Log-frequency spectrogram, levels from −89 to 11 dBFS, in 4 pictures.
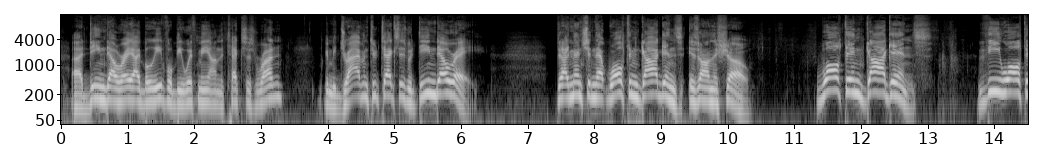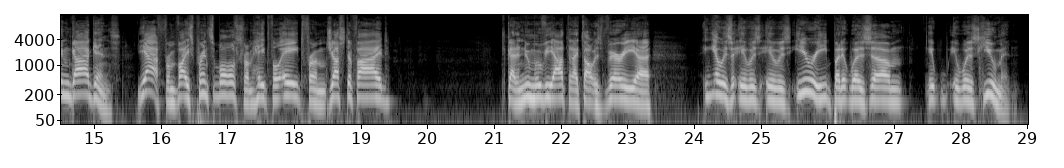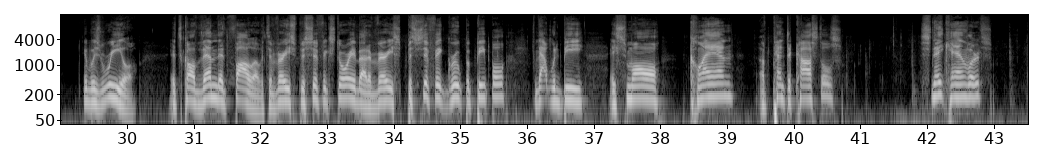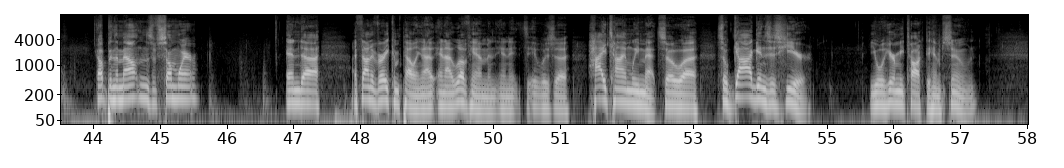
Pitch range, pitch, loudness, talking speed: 120-170 Hz, 145 Hz, -17 LUFS, 155 wpm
